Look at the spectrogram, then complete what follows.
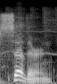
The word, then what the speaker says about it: southern: word as disease the mispronunciation of southern stems from the fact that south is pronounced with a diphthong or a gliding vowel sound of ah or al but for southern you lose the diphthong and just go with the short vowel sound of you we won't blame you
